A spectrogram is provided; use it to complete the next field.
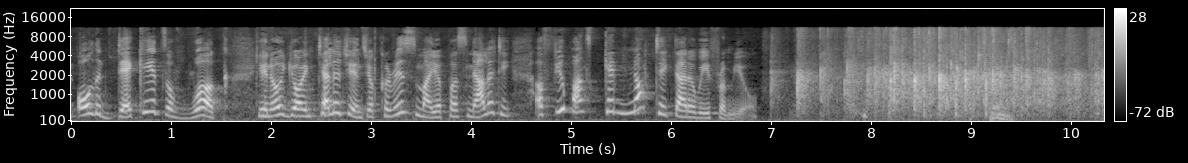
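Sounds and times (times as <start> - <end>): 
speech: 0.1 - 7.1
television talk-show studio audience applauding: 7.0 - 10.3.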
